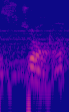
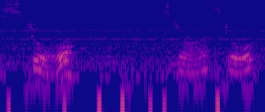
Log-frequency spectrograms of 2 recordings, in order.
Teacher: phonetically the American vowel is somewhat opener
